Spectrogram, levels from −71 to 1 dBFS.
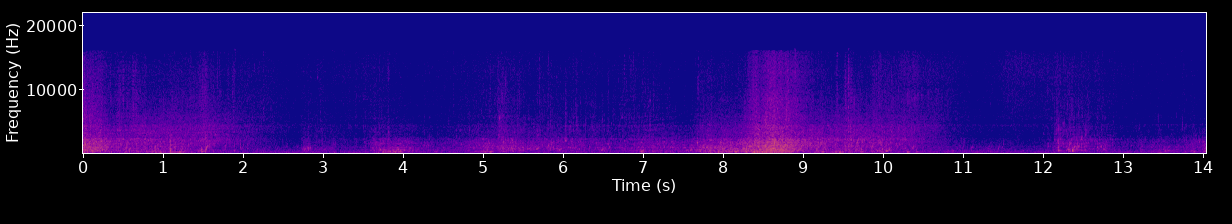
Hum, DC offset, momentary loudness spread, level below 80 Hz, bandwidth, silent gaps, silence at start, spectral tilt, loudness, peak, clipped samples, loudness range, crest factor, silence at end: none; under 0.1%; 15 LU; -68 dBFS; 16.5 kHz; none; 0 s; -2.5 dB/octave; -41 LUFS; -20 dBFS; under 0.1%; 10 LU; 22 dB; 0 s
